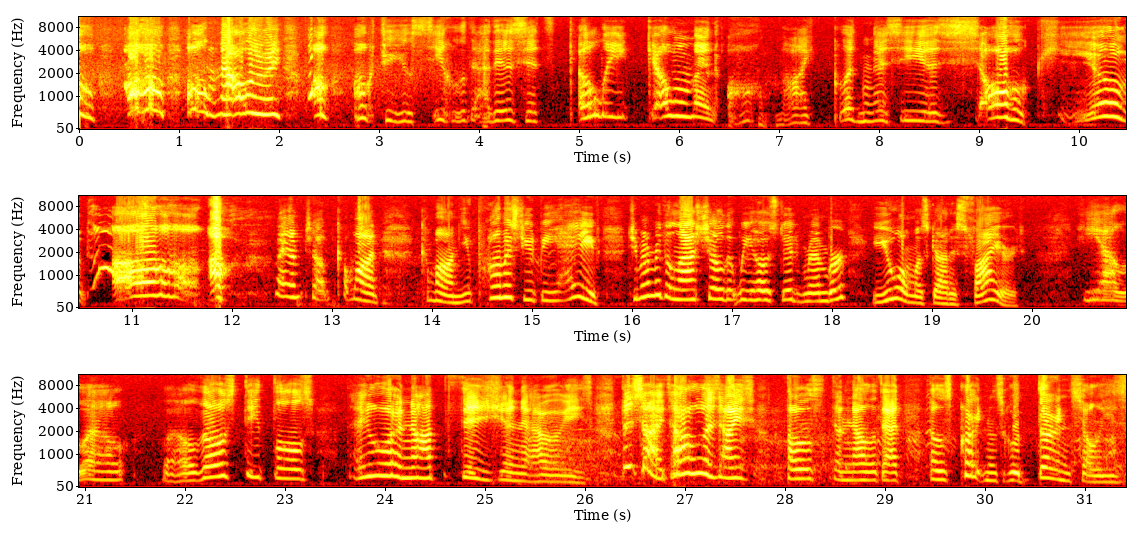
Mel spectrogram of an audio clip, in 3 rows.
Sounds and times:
Speech: 0.0s - 31.4s.

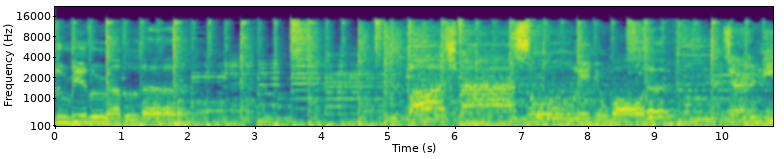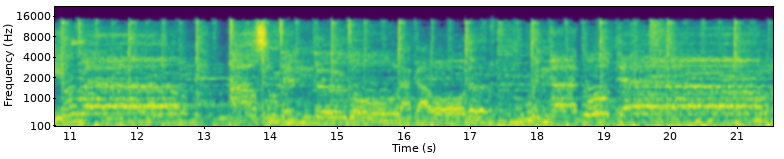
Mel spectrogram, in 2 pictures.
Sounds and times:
Music: 0.0s - 21.5s.

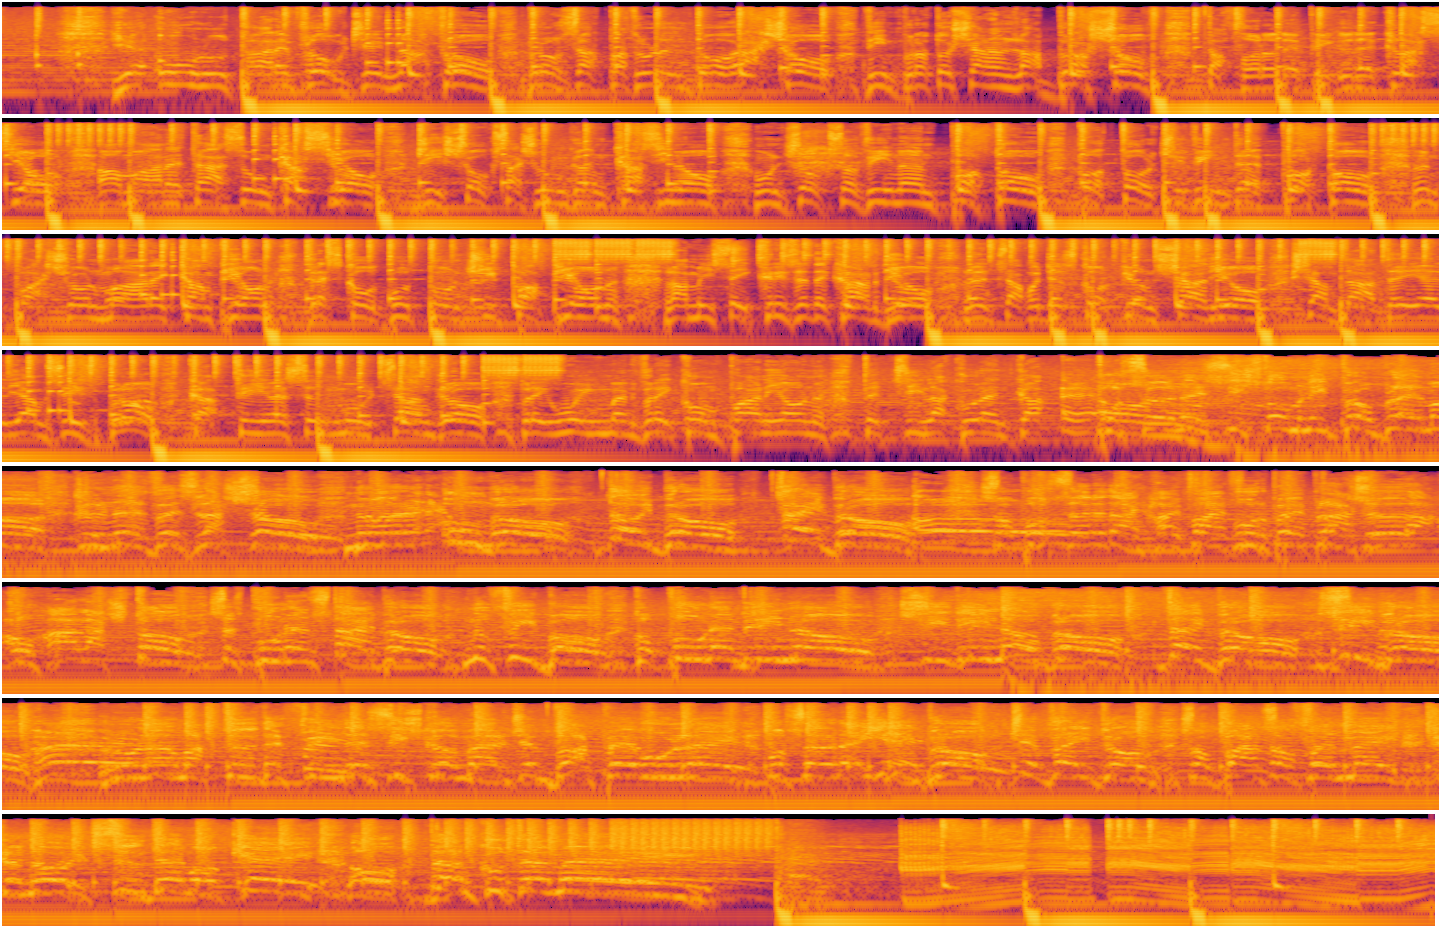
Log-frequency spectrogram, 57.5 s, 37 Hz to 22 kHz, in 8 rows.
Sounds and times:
Music: 0.0s - 57.4s.

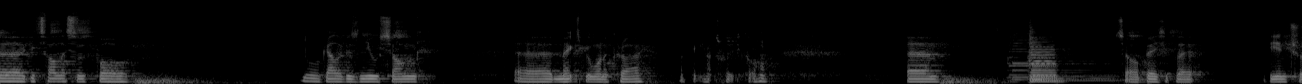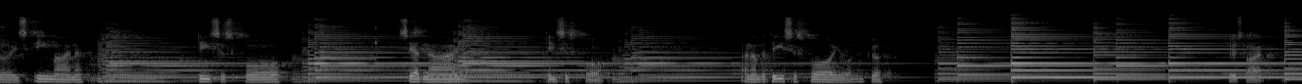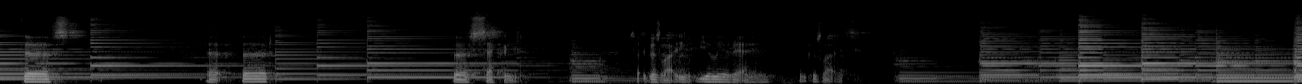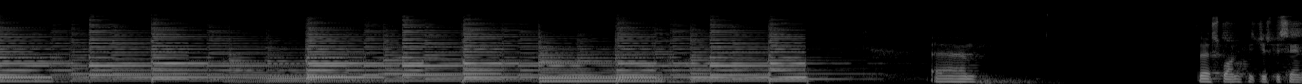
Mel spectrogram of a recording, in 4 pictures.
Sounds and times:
Speech: 0.0s - 1.4s, 3.0s - 4.4s, 5.2s - 7.8s, 9.1s - 9.6s, 11.2s - 12.1s, 12.7s - 14.0s, 15.0s - 15.9s, 17.0s - 17.7s, 18.5s - 19.2s, 20.4s - 22.0s, 25.3s - 25.7s, 26.3s - 26.9s, 28.1s - 28.8s, 30.6s - 31.3s, 32.4s - 34.8s, 48.4s - 49.0s, 51.0s - 52.0s
Acoustic guitar: 9.9s - 11.2s, 13.8s - 32.4s, 35.0s - 48.6s.

